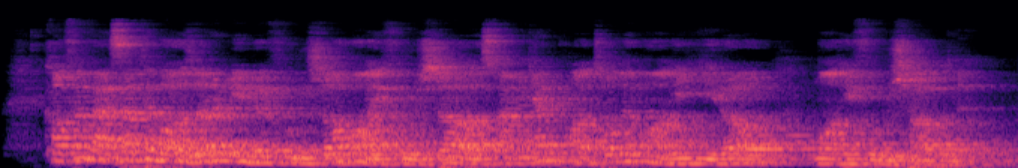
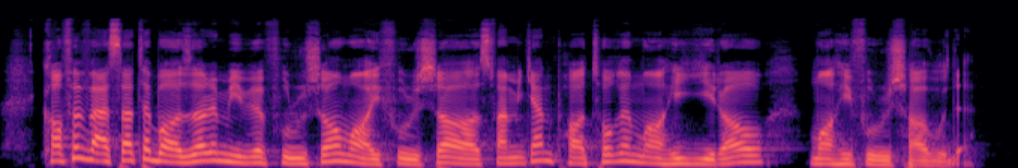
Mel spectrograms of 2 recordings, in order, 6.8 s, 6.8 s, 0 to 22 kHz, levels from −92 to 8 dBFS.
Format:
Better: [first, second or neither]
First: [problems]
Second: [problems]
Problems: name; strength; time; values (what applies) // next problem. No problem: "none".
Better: second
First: off-mic speech; far // room echo; strong; dies away in 1.3 s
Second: none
